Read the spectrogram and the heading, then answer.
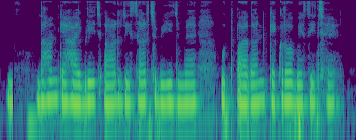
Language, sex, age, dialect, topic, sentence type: Maithili, female, 18-24, Angika, agriculture, question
